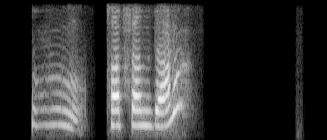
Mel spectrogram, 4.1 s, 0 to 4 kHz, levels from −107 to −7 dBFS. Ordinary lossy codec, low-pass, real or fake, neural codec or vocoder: none; 3.6 kHz; fake; codec, 16 kHz, 1.1 kbps, Voila-Tokenizer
